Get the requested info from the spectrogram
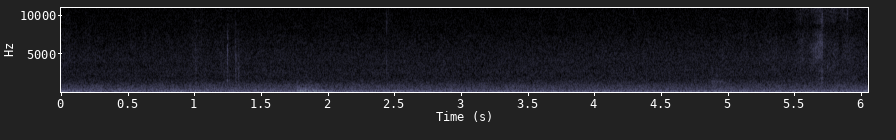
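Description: Quiet outdoor background with a low steady rumble and no distinct event. About two seconds in there is a brief faint vocal sound.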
